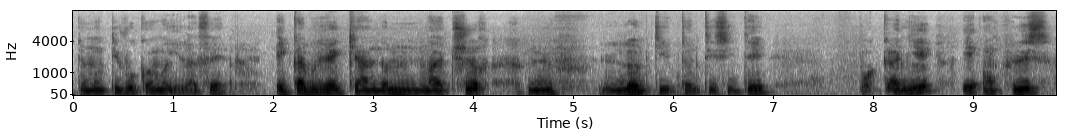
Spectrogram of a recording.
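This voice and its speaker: A young man giving casual, teasing video commentary, halting and correcting himself as he goes. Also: medium pitch, lively intonation, warm tone. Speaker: video creator.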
